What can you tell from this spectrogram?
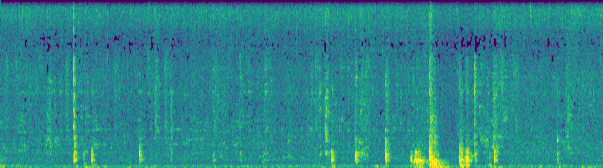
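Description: A spatula scooping simmering tomato braising sauce over small scad in a wok, with scattered clicks and scrapes against the pan over the faint steady sizzle of the sauce. A louder run of scraping comes about two-thirds of the way through.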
